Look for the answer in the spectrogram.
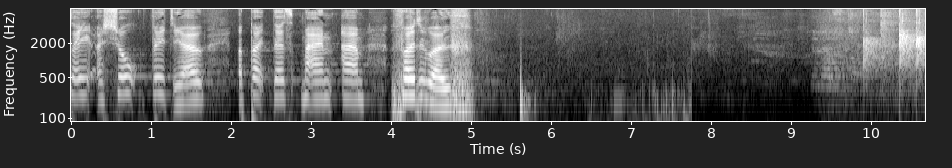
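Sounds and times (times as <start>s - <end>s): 
speech: 0.0s - 5.2s
low uneven thumps: 5.6s - 5.8s
crowd clapping: 9.5s - 10.6s.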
